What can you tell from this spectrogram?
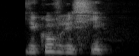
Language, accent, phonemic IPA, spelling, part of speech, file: French, Canada, /de.ku.vʁi.sje/, découvrissiez, verb, LL-Q150 (fra)-découvrissiez.wav
- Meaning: second-person plural imperfect subjunctive of découvrir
